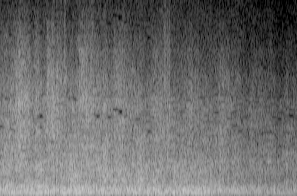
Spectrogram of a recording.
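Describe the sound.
A departing passenger train rumbles loudly and steadily with a dense, hissing clatter of wheels on rails, continuous throughout with no voices.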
